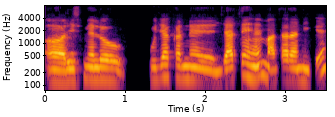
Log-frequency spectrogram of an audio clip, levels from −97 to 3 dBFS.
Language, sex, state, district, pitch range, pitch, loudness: Hindi, male, Bihar, Saran, 120-145 Hz, 130 Hz, -18 LUFS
